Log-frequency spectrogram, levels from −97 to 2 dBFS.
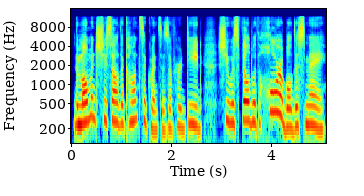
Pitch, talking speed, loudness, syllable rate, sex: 240 Hz, 175 wpm, -18 LUFS, 4.9 syllables/s, female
